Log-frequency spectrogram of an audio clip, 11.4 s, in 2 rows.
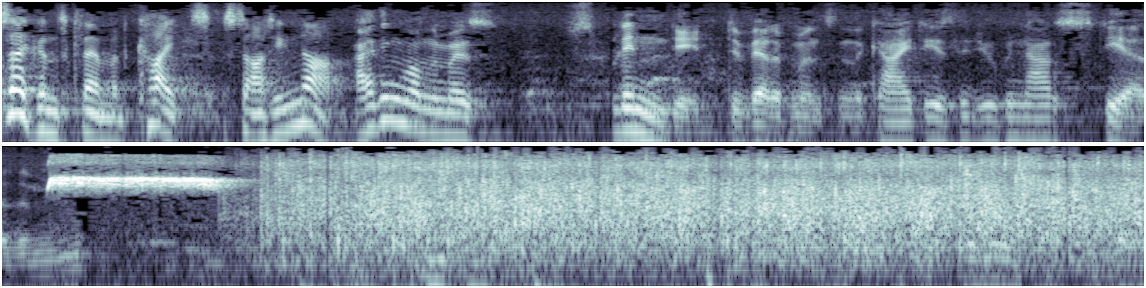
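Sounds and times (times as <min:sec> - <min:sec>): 
speech: 0:00.0 - 0:06.4
game whistle blast: 0:05.9 - 0:07.0
applause: 0:06.8 - 0:11.4.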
